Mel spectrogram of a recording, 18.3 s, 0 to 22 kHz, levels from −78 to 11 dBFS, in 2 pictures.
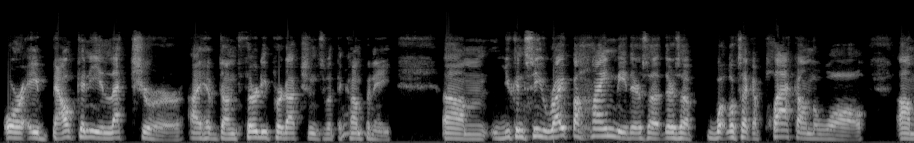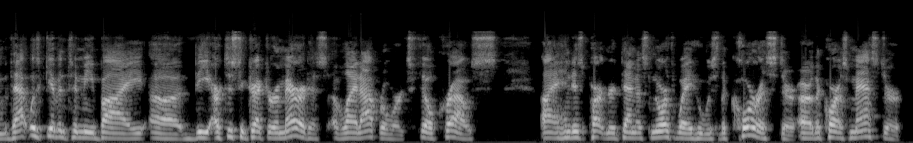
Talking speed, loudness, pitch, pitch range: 205 wpm, -17 LUFS, 160 Hz, 145-185 Hz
